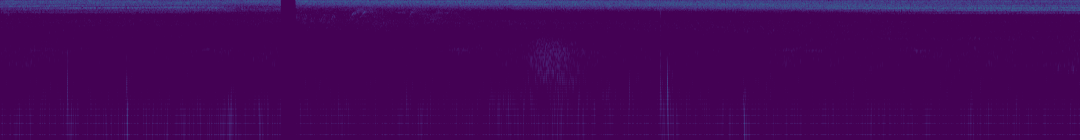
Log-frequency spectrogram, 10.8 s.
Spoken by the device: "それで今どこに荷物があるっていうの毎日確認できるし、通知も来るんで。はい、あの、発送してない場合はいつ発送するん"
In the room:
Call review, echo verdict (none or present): none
